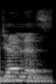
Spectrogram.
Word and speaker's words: jealous: सबसे पहले आइए दोनों वर्ड के साउंड की बात कर लें। जे इ एल ओ यू एस। इस वर्ड का साउंड है जेलस। और वहीं अगर हम बात इस वर्ड की करें जिसका स्पेलिंग है जेड इ एल ओ यू एस। तो इस वर्ड का साउंड है जेलस। यानी इन दोनों के साउंड में थोड़ा सा फर्क है।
